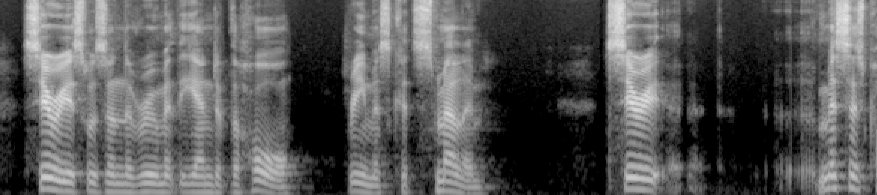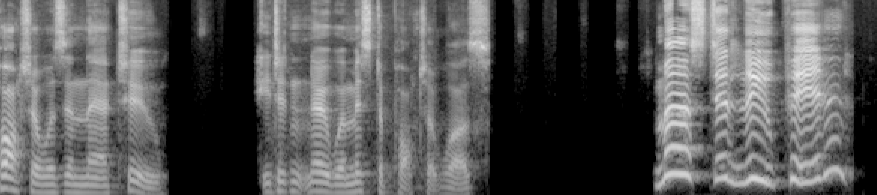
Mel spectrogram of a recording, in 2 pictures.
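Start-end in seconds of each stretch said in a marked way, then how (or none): 10.2-11.4 very high, loud, squeaky elf-like character voice. Reading a story, Gully calls to Master Lupin from the stairs, squeaky Gully voice. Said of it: "A squeaky voice startled him".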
